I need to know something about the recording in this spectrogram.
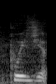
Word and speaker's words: Poesia: Voilà, c'est ça, hein, ça se prononce comme ça. Ouais, Poesia.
